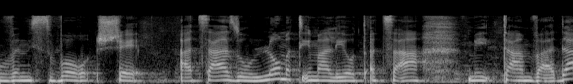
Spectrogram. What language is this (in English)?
Hebrew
